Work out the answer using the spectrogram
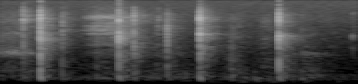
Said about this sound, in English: Did you ever do the clicking? The clicking clap? No. Or you do two finger clapping? Oh, that's for keeping time.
